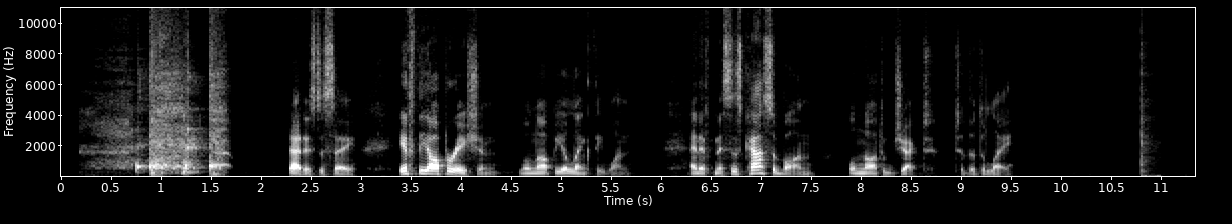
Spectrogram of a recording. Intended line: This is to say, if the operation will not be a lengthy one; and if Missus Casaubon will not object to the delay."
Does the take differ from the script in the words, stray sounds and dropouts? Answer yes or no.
yes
